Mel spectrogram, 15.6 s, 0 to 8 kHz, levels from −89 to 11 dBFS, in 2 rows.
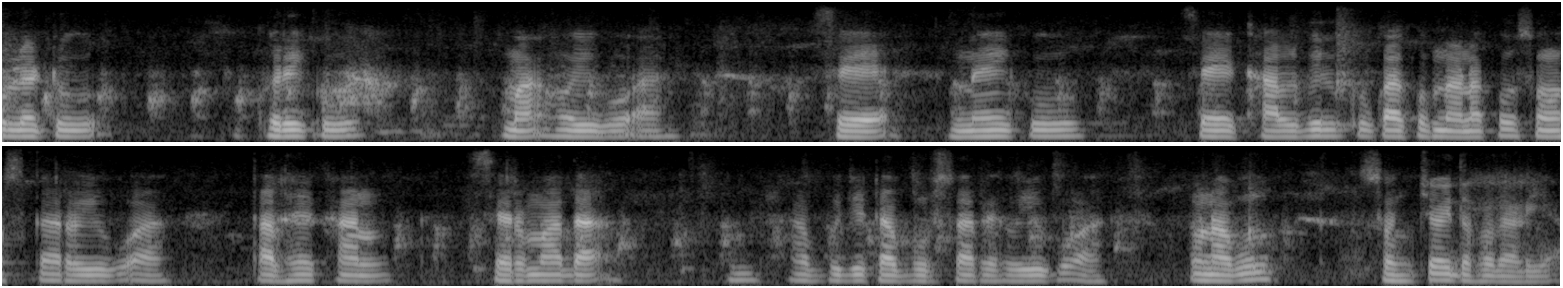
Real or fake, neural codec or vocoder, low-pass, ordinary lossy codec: real; none; 7.2 kHz; Opus, 16 kbps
